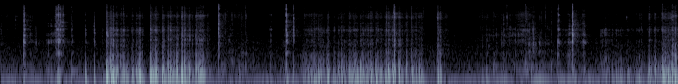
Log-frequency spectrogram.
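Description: A knife blade shaves thin curls from the edge and face of a solid, palm-sized round bar of dry pink soap held in the hand, with the shavings piling up. The result is an irregular run of soft scraping cuts broken by sharp, crisp clicks, with brief bright snaps over a low, dull body.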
